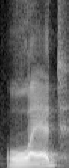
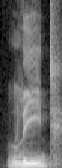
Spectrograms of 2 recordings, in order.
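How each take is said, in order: First: The vowel is short, like 'led'. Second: The vowel is long, like 'leed'. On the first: It means the metal. "a pronúncia led se transforma em chumbo" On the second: It means to guide or take somewhere. "liderar, levar"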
